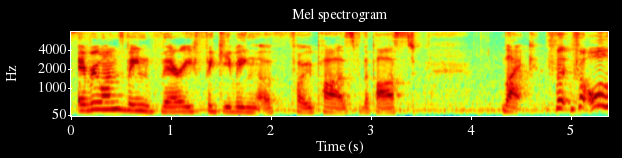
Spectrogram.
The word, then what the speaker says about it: faux pas: No, but what I've found overall is everyone's been very forgiving of faux pas for the past, for all of it, really. It started with Rhubarb Gate. Faux pas? Oh, sorry, Fox Pass.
